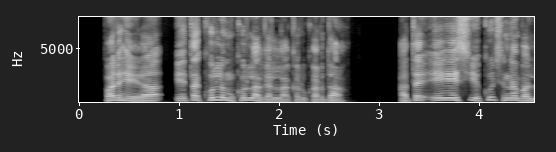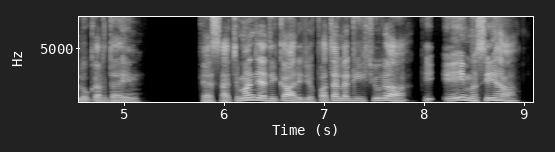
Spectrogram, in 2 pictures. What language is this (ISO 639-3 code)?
gbk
